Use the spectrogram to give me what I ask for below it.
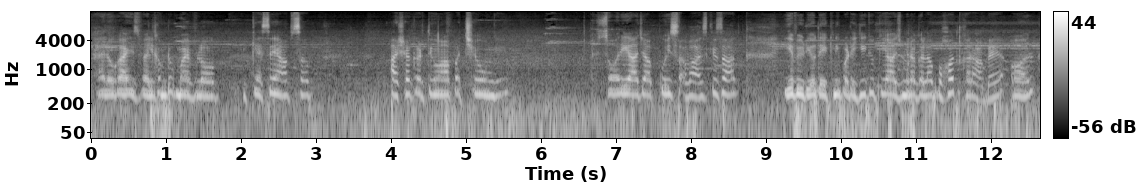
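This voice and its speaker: In a room with audible echo and noticeable background noise, a woman speaks at a fairly slow pace with long, frequent pauses, her high pitch held in a monotone, flat intonation. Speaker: vlogger. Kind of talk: casual vlog talk. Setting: outdoors on rooftop.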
